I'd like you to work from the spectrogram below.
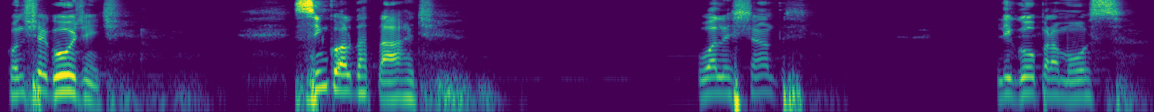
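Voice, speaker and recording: Brazilian pastor guy preaching, pretty high voice, animated and jokey, gets loud a lot. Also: takes it slowly, long pauses. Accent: Brazilian Portuguese. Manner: animated, teasing, often loud and raised. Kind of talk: sermon with storytelling. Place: church service.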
